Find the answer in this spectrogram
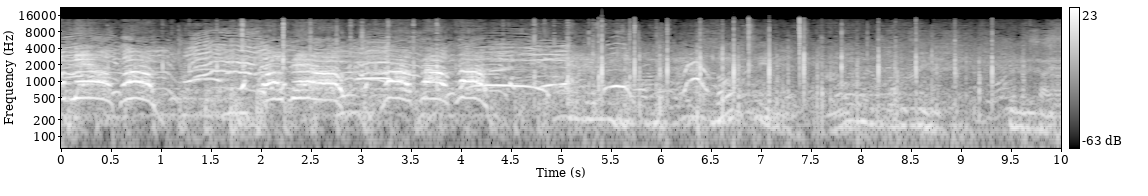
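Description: Loud, high-pitched excited shouting as runners sprint to the finish of a 600 m track race, over crowd noise. After about five seconds the shouting dies down into a lower murmur with scattered sharp clicks.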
